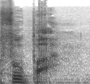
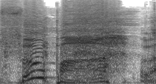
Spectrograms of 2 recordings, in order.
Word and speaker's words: faux pas: A faux pas. – Faux pas. – Oh, here's another word we can faux pas? Where did you get to faux pas? Not fupa. – I've always pronounced it fupa.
